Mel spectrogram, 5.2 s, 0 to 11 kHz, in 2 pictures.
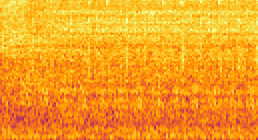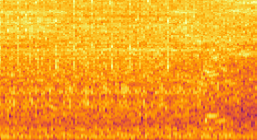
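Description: A 4.7L engine idling with a knocking noise from the top end, a dense, close mechanical clatter of rapid ticking and knocks over a steady engine drone, continuous throughout.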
